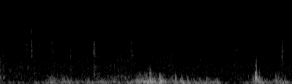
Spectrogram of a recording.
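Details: Low, pulsing purr from the cat Ovenmitt, stretched out on a garden table on an Irish farm in County Kilkenny and kneading contentedly; the rumble swells around the middle, with a brief soft click near the end.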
